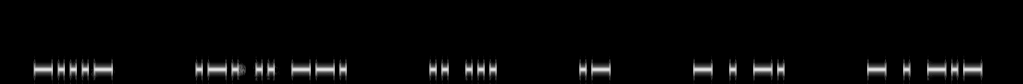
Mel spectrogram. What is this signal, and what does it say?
Morse code, heard as a keyed tone, about 20 wpm, 700 Hz. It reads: <BT> RIG IS A TEN TEK
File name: UK MASTER QSOs TRAINING/20WPM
